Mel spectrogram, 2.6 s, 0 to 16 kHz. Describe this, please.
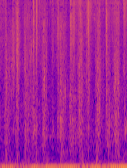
Horse Walking By In Dirt 02
I recorded a horse trotting by. Ground is dirt/sand.
Dirt, trot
